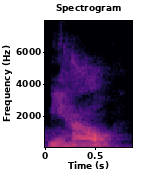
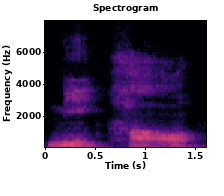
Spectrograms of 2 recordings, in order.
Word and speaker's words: 你好: incorrectly and say 你好, 你好. Now you know how to pronounce it. 你好, 你好. Actually, 你 is a third tone and 好 is also a third tone. So 你好.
